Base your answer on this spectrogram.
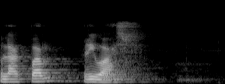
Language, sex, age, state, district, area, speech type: Manipuri, male, 18-30, Manipur, Thoubal, rural, spontaneous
